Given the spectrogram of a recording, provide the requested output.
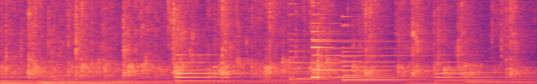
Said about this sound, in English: Can we just give the Lord another hand clap of praise?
